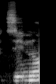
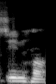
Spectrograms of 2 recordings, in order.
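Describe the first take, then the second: First: Said in the usual way. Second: চিহ্ন split as sin-ho; teacher breaking চিহ্ন into its spoken sounds; pronunciation demo. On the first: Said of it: "তুমি লিখবা চিহ্ন". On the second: Shown as a demonstration. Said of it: "এটা উচ্চারণ করবা".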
